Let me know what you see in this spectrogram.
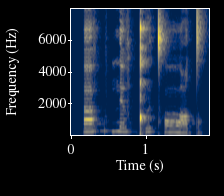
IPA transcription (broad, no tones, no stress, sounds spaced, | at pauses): a v b ɯ b n ɛ v ǃʼ ɯ tʰ ɔ tˤ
